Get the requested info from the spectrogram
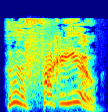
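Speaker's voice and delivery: put-on loud, very high drunken slur; slurred drunk demanding in a high-pitched yelp. A narrator's reading. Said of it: "he says in a high, slurred voice".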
